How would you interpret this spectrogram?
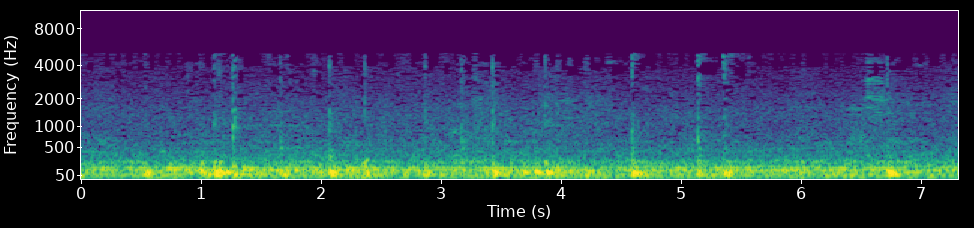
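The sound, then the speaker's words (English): Fast typing on a computer keyboard: a steady stream of light key clicks with occasional sharper taps, moderately loud over a low, constant background hum. “you can probably tell I have done this before. not on Jan's keyboard, obviously”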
